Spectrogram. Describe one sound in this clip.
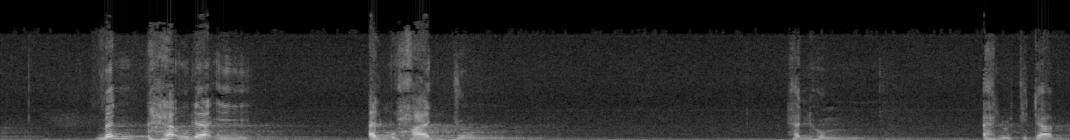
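An elderly man speaks slowly in short phrases with long pauses, heard through a microphone.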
